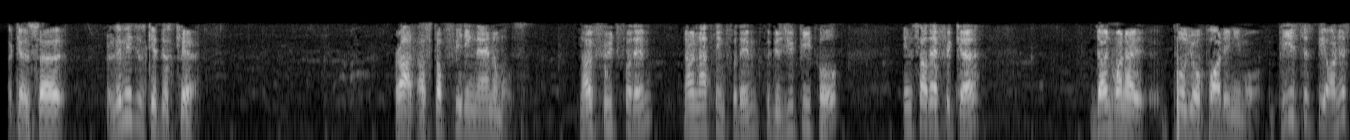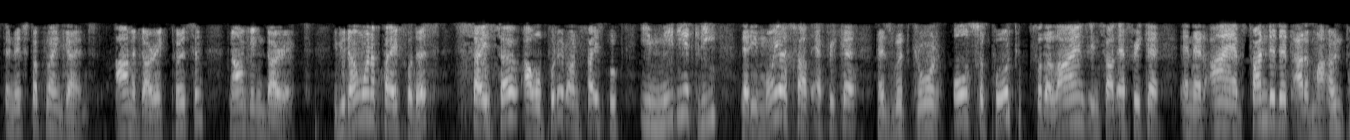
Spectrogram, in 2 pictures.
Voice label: Voice Note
